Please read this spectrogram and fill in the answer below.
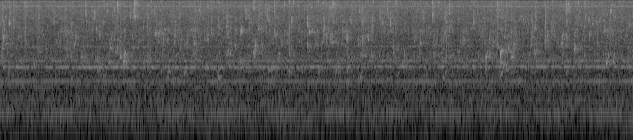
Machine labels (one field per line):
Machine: pump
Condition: normal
